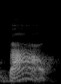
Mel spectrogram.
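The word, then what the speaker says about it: bough: i spoke up i said no it's not bo it's bow and the whole class turned to me i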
